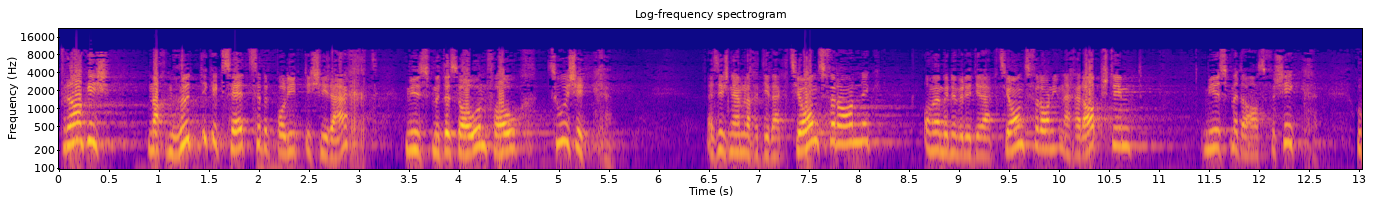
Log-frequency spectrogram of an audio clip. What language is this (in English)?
Swiss German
